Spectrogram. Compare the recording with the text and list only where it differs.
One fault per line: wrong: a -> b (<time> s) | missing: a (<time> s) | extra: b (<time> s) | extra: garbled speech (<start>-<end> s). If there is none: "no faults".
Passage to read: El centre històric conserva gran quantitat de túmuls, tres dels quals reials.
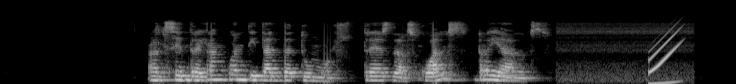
missing: històric conserva (2.0 s)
